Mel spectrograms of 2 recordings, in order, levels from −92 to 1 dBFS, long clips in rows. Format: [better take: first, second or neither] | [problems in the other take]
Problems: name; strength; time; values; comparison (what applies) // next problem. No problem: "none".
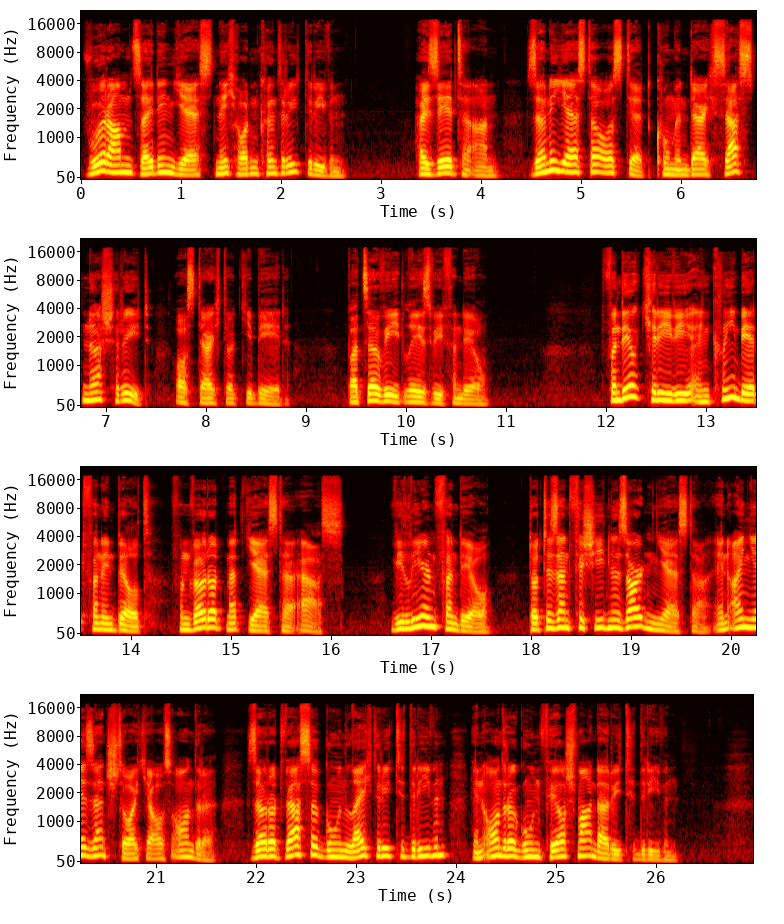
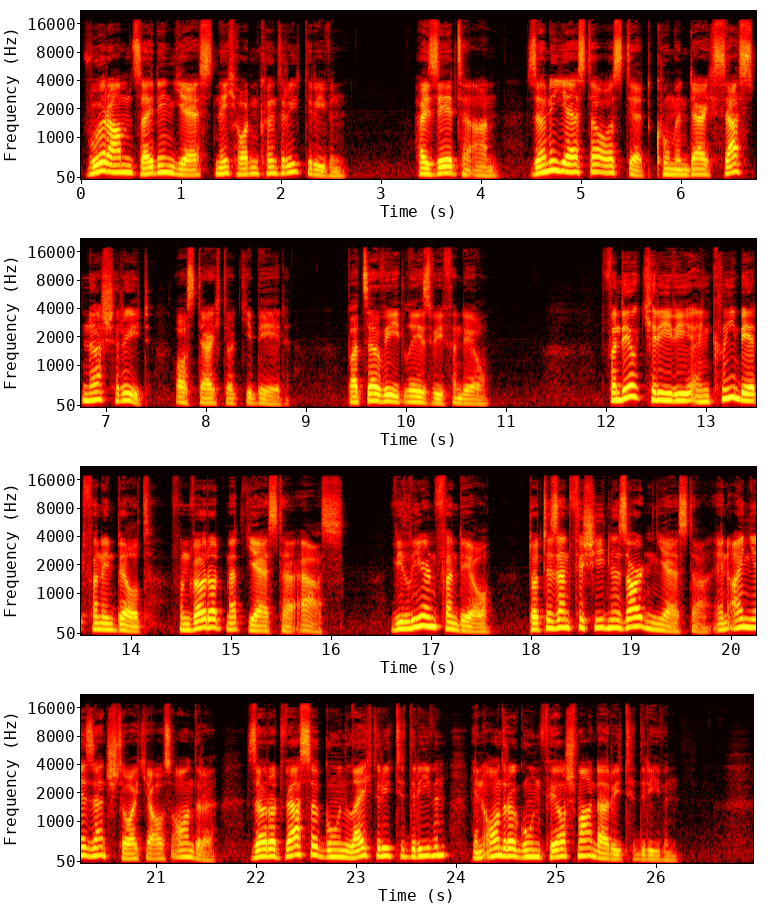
neither | none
